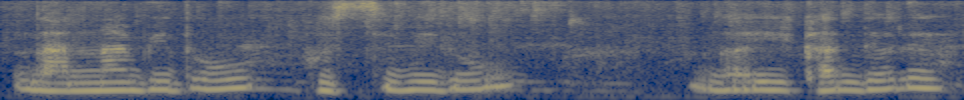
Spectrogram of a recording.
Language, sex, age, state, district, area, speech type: Odia, female, 45-60, Odisha, Balasore, rural, spontaneous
